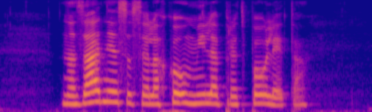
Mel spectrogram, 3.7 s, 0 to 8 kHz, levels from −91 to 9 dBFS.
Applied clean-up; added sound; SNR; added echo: none; none; none; none.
